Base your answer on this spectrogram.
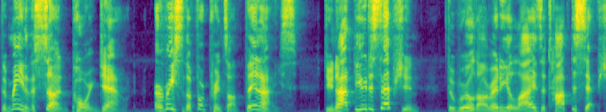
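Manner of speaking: high, loud character voice with swooping pitch. Reading a poem aloud after being asked for an impression: Sonic impression. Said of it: "do a Sonic impression".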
